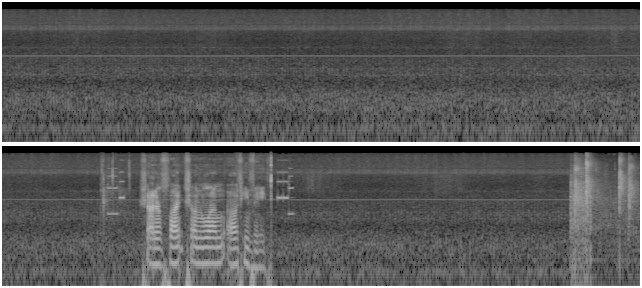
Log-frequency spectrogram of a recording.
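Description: A helicopter's rotor drones and thuds steadily.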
